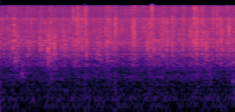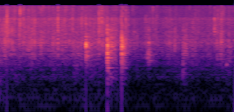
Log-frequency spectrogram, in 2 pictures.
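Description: Kimchi fried rice sizzling and crackling in a hot pan, a steady hiss dotted with small pops. About five seconds in, a few sharp clicks of chopsticks and a metal spoon against the pan.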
